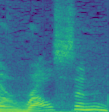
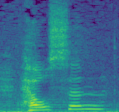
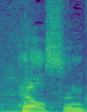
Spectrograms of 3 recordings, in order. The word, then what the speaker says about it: Relson: will be Sunday at one o'clock at the relson Gracie Jiu Jitsu Academy Nelson did I say that right yes it's spelled r but it's pronounced with it it's Portuguese okay helson do it again then helson Gracie okay Jiu Jitsu Academy thank you on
